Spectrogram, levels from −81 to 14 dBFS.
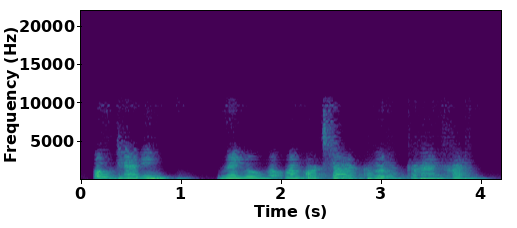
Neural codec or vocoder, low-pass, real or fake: codec, 44.1 kHz, 0.9 kbps, DAC; 10.8 kHz; fake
